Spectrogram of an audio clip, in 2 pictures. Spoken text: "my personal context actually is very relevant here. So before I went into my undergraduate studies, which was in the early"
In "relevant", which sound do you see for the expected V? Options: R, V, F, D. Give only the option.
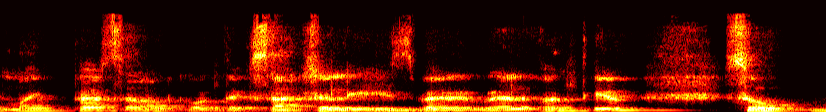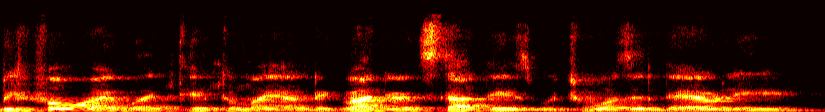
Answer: V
